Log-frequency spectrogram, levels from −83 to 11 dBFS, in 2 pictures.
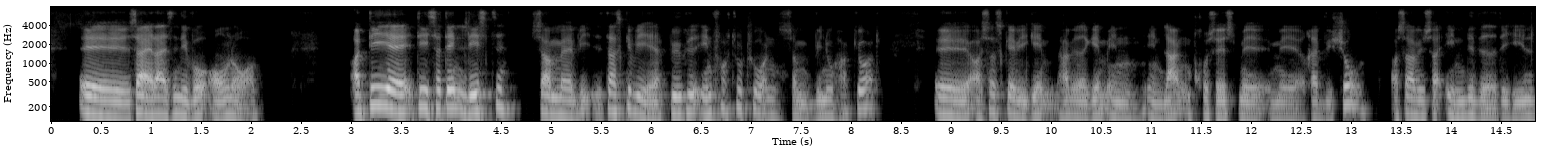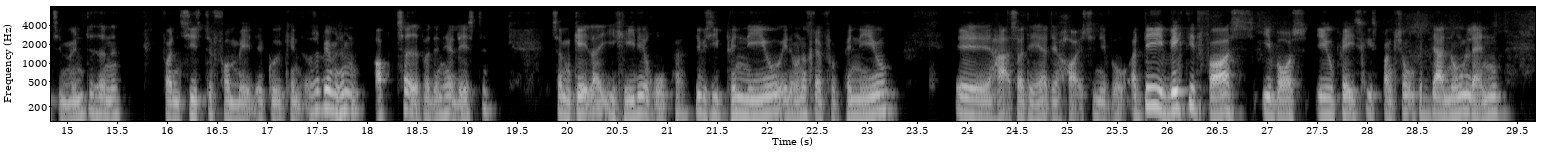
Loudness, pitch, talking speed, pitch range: -24 LUFS, 140 Hz, 210 wpm, 125-160 Hz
